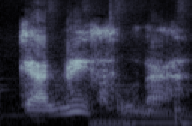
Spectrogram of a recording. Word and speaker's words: Garifuna: Okay, so that's how you spell that, and you pronounce it Garifuna.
